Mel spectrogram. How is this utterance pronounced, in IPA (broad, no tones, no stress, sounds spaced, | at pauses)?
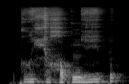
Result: k ɔ̤ ç ɔ̤ χ ɔ p ɲ e̤ p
